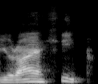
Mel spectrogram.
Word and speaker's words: Uriah Heep: character from Dickens called Uriah Heep, right? You're right. You have to also think that the word heap rhymes with the word creep.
